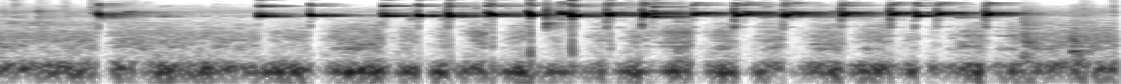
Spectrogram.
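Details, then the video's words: Fighter lovebird with ngekek panjang, a long chattering song meant to prompt other lovebirds to sing: rapid high-pitched ticking notes, about two or three a second, building into a sustained shrill chatter, with low background hum. "masteran burung lovebird ini bisa membuat lovebird manapun ikut bunyi"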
